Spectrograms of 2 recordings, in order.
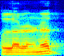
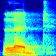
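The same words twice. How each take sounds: First: The ending is a separate ed syllable. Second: The ending is a plain d sound. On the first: The speaker calls it wrong. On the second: The speaker calls it right. "bunyi d"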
